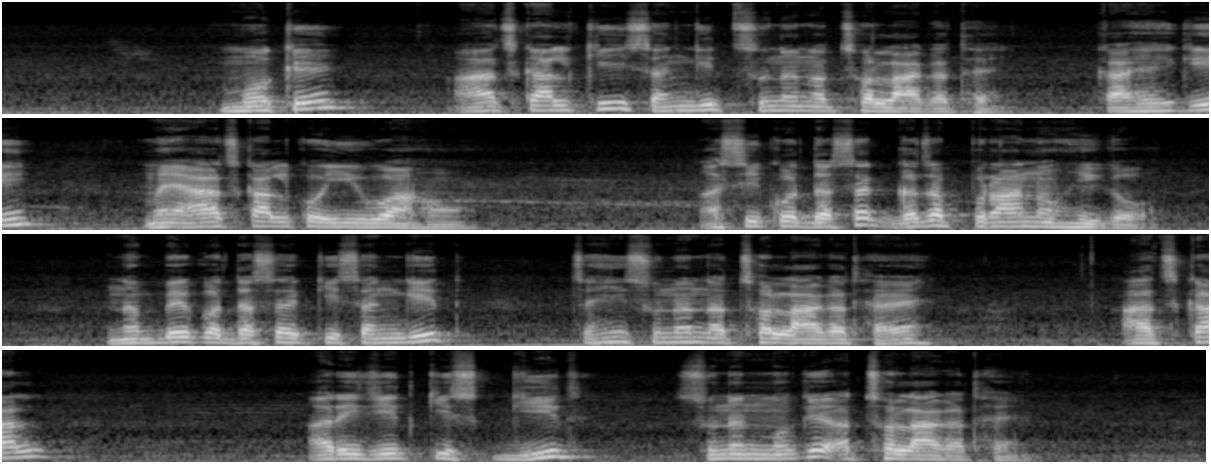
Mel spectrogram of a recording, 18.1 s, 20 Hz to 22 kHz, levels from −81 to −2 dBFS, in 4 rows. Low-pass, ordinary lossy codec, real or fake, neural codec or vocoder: none; none; fake; vocoder, 48 kHz, 128 mel bands, Vocos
